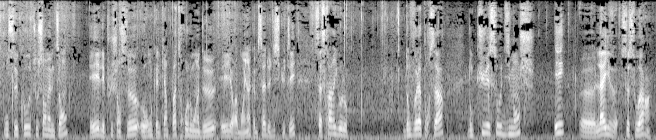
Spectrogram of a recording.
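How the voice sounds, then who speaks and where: A man's voice: fairly high pitch, a little hiss or hum. A man hosting his own channel, giving casual spoken announcements while on the road, hesitant and full of filler sounds. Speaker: survivalist channel host. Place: in a vehicle on the road.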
